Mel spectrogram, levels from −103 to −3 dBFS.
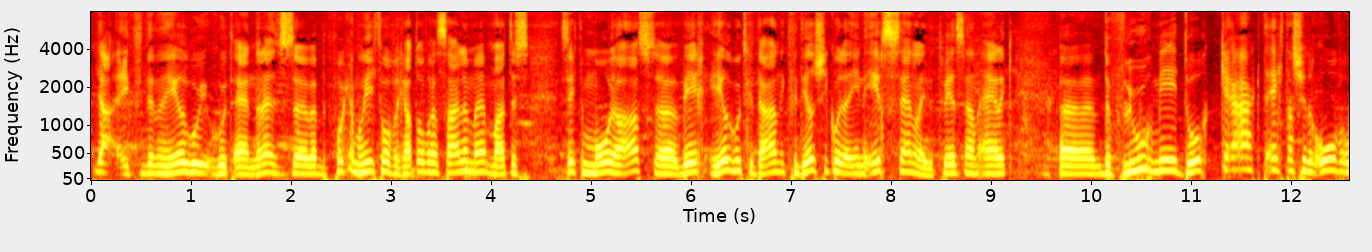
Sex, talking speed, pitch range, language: male, 295 wpm, 155-185 Hz, Dutch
